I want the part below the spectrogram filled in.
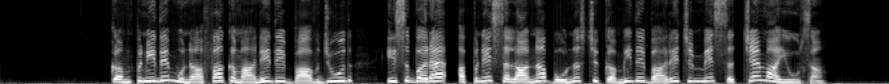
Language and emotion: Dogri, sad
